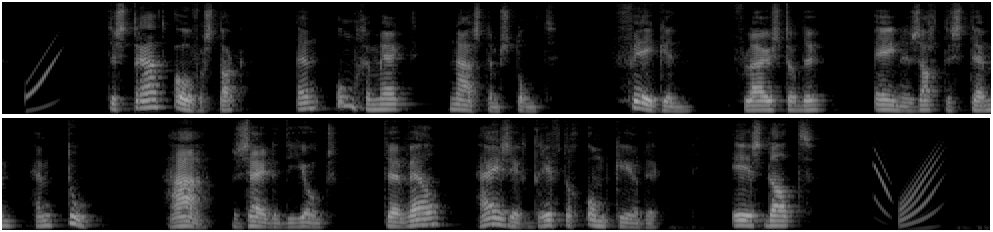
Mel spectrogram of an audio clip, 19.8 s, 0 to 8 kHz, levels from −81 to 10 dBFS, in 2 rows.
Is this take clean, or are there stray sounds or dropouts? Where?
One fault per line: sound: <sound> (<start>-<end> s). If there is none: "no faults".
sound: chirp (0.2-0.6 s)
sound: chirp (18.6-19.3 s)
